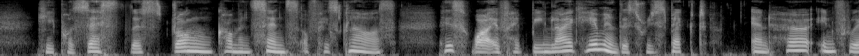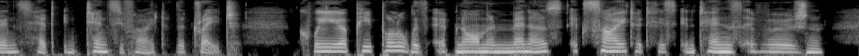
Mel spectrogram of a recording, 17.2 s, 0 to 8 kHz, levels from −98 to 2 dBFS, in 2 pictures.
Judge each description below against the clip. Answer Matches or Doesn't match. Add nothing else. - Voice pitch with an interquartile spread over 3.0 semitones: Doesn't match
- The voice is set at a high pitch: Doesn't match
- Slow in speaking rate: Matches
